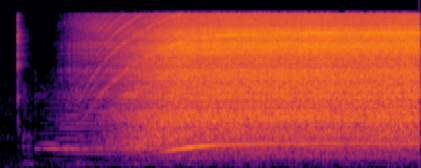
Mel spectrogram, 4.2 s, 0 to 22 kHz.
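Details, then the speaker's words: Vevor 5120 plunge router, 15 A, 3.2 hp, 3/4 in straight bit cutting an edge rabbet with chip-out: whine climbs then holds steady with no sag; normal running under load. "If this router doesn't notice it at all, it just plows right through. That was a pretty good job."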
